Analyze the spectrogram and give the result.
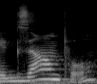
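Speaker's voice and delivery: "example" stressed on the first syllable. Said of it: "the accent is on the A".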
